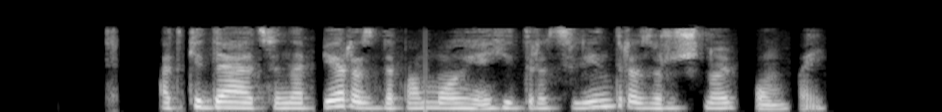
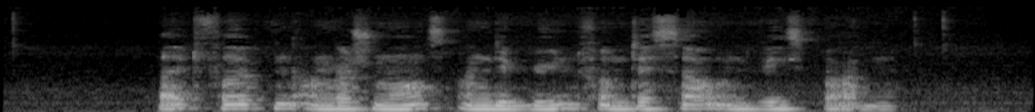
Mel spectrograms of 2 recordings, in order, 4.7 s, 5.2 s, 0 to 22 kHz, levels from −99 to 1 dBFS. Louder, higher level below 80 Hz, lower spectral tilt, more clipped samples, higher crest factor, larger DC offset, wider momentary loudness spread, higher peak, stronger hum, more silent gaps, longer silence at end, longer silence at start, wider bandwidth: first, -18 LUFS vs -35 LUFS; first, -54 dBFS vs -62 dBFS; second, -4.5 dB/octave vs -7.5 dB/octave; neither; about the same, 18 dB vs 14 dB; neither; about the same, 9 LU vs 7 LU; first, -2 dBFS vs -20 dBFS; neither; first, 0.62-0.80 s, 3.73-3.78 s vs none; about the same, 0.6 s vs 0.7 s; second, 0.55 s vs 0.8 s; second, 8 kHz vs 12 kHz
